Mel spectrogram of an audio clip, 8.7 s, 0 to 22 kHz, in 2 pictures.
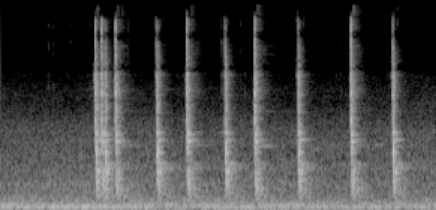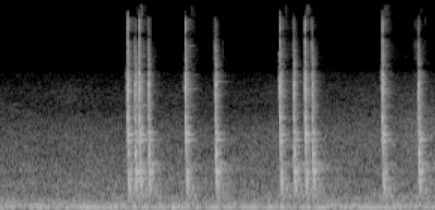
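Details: Starter solenoid, battery hooked up, 12 V measured at its output: sharp dry clicks in short irregular bursts with no motor turning, since the starter is not yet fitted; the solenoid works.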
